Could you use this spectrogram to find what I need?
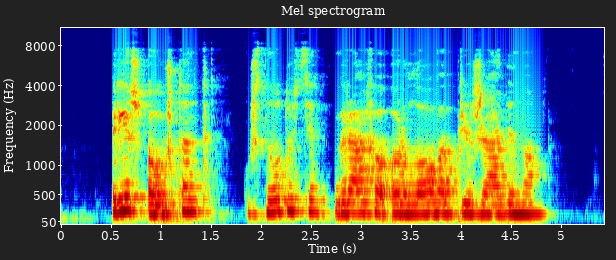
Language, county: Lithuanian, Vilnius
